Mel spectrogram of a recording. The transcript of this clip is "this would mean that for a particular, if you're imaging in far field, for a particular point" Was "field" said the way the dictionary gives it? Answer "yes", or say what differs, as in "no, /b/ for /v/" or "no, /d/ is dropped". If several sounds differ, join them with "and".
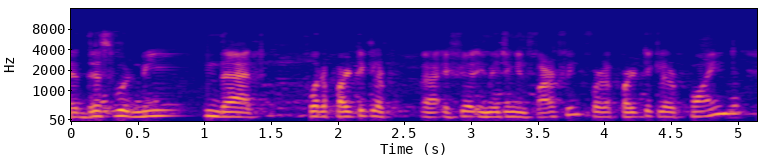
yes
